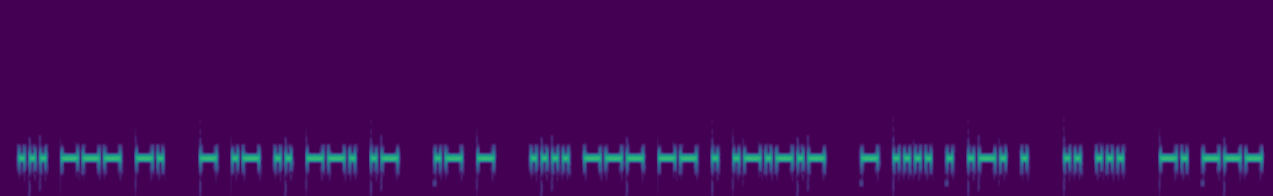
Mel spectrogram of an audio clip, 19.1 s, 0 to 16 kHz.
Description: Morse code, heard as a keyed tone, about 15 wpm, 610 Hz. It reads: SON TAIGA AT HOME. THERE IS NO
